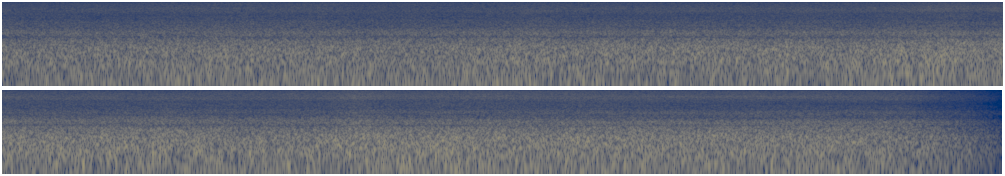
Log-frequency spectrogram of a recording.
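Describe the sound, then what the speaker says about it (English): Powerful rushing water roars steadily and loudly throughout, a dense unbroken surge like water pouring through a dam with no voices. "You can see the water here just surging"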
